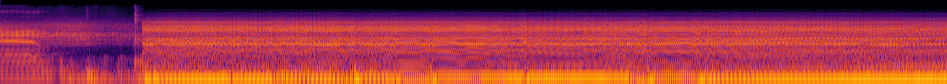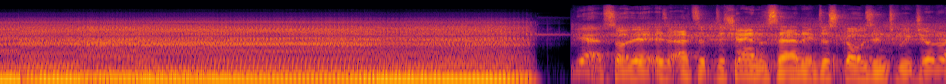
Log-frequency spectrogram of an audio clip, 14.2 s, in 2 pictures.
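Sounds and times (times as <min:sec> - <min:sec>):
speech: 0:00.0 - 0:01.3, 0:11.6 - 0:14.1
electric guitar through fuzz and HM2 distortion pedals: 0:00.0 - 0:11.2, 0:11.8 - 0:14.1.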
